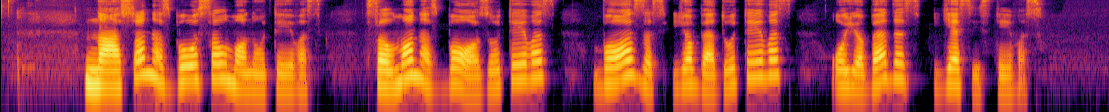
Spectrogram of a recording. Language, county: Lithuanian, Marijampolė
